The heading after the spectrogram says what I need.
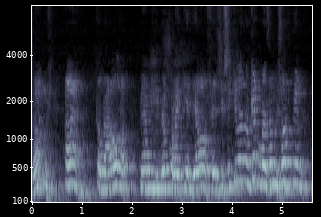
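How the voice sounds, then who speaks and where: A man speaks at a moderate pace with an extremely high pitch. Audible room echo and noticeable background noise surround him. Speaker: spiritist lecturer. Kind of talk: spiritual lecture. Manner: animated.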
